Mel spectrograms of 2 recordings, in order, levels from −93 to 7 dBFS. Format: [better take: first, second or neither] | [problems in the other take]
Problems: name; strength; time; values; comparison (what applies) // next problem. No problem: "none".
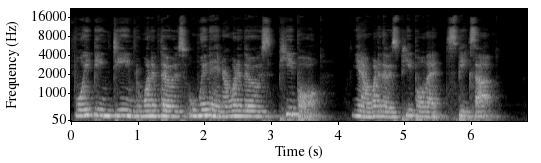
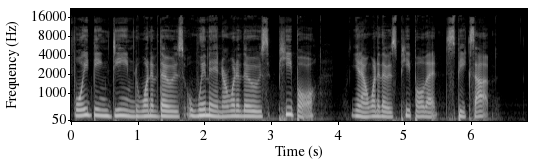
second | off-mic speech; far // room echo; slight; dies away in 0.3 s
